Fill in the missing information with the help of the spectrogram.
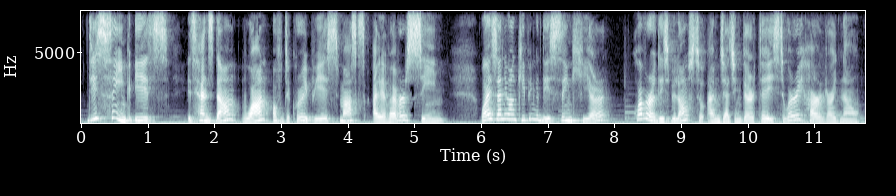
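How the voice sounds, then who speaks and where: A woman voicing an uneasy, sardonic young female explorer in a visual novel, with dramatic, wry self-talk. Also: medium pitch. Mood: disgusted, wry. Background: game music.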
